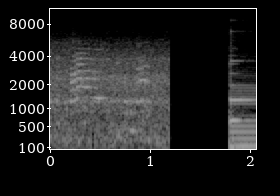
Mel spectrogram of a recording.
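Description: A kitten's short, high mew about a quarter second in, with fainter mewing after it. Then the sound cuts out, and piano music starts near the end.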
